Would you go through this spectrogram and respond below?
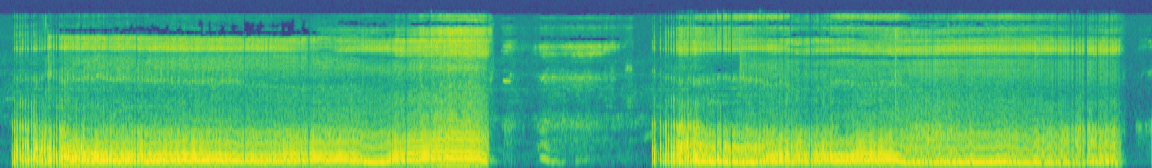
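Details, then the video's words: A dog named Bowie growling: a long, steady, rumbling growl lasting about seven seconds, a short quiet pause, then a second sustained low growl of similar length that fades out at the end. "Bowie growling"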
